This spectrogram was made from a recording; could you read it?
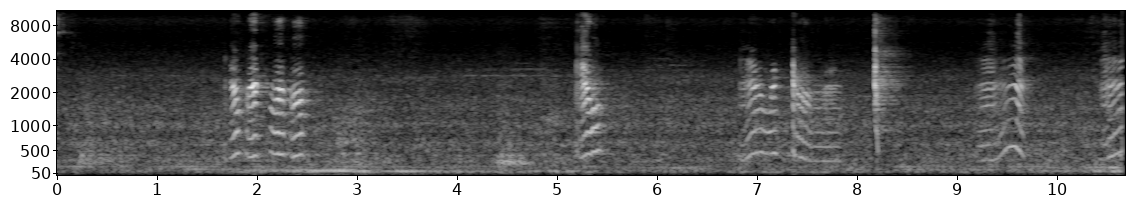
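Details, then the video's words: Green ringneck parrot talking in scattered short bursts of rising and arching harmonic syllables against a steady noisy background with low rumble. "Natural Sound of talking Ringneck green parrot"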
